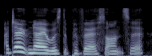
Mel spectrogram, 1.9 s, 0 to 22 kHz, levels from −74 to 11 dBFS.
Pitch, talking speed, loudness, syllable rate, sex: 220 Hz, 220 wpm, -17 LUFS, 5.7 syllables/s, female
